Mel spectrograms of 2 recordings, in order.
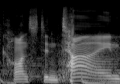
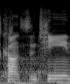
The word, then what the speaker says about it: Constantine: i know in the original source material it's pronounced constantine but in all of his live-action appearances and animated appearances he's referred to as constantine and honestly that's just kind of the preferred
